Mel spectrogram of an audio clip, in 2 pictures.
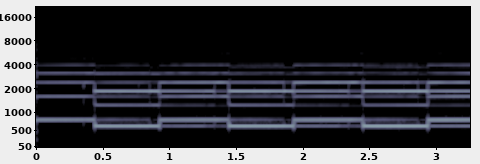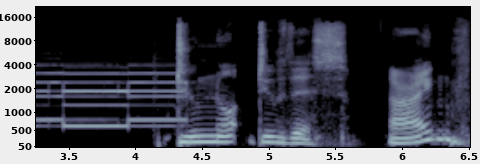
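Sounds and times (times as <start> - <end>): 
loud two-tone electronic hee-haw siren: 0.0 - 4.6
speech: 4.1 - 6.4.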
